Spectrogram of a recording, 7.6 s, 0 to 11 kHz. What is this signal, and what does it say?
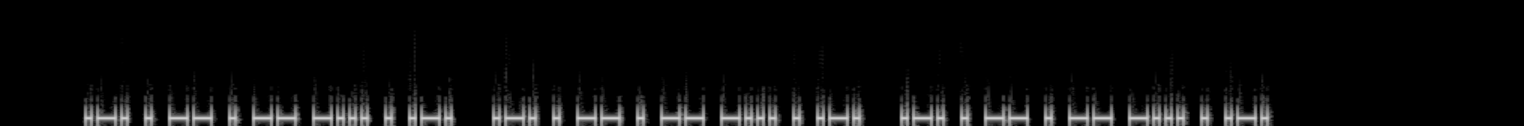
Morse code, heard as a keyed tone, about 40 wpm, 700 Hz. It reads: REMEMBER REMEMBER REMEMBER
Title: Top 500 Words Repeated 40wpm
